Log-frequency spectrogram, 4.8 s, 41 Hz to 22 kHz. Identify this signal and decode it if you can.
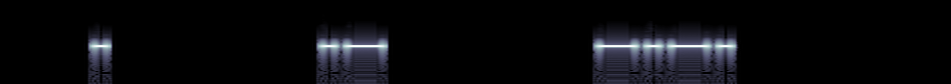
Morse code, heard as a keyed tone, about 20 wpm, spaced as for 7 wpm, 700 Hz. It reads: EAC
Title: 6x Character Spacing - Top 100 Words - 20wpm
